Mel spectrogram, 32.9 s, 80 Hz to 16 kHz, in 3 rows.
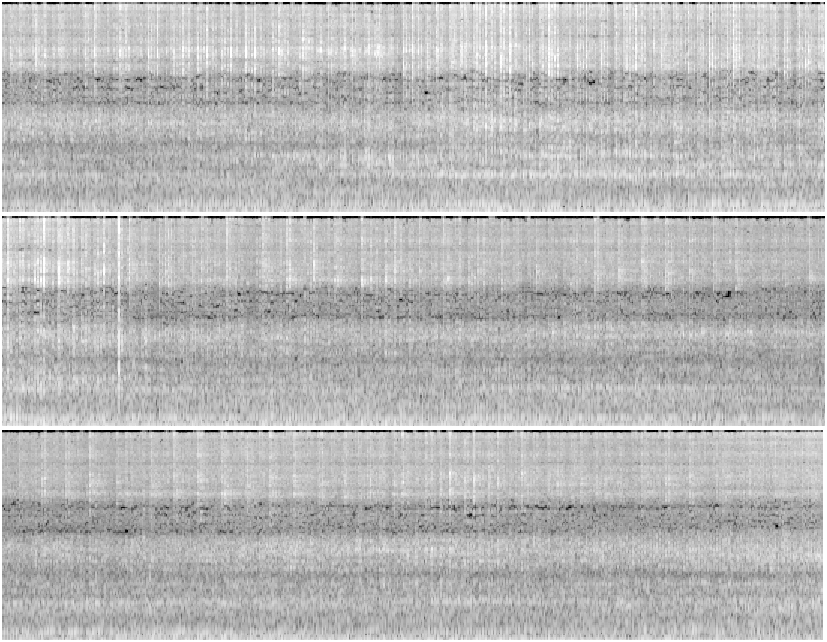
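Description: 1954 Willys pickup's engine idling steadily with the hood open.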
